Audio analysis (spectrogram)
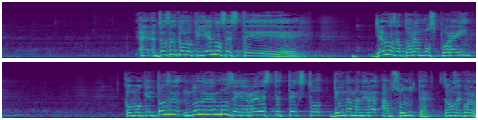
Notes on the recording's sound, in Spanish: Audios de la Convocación Nacional de Adoración 2016 de la Iglesia de Dios (7º día).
